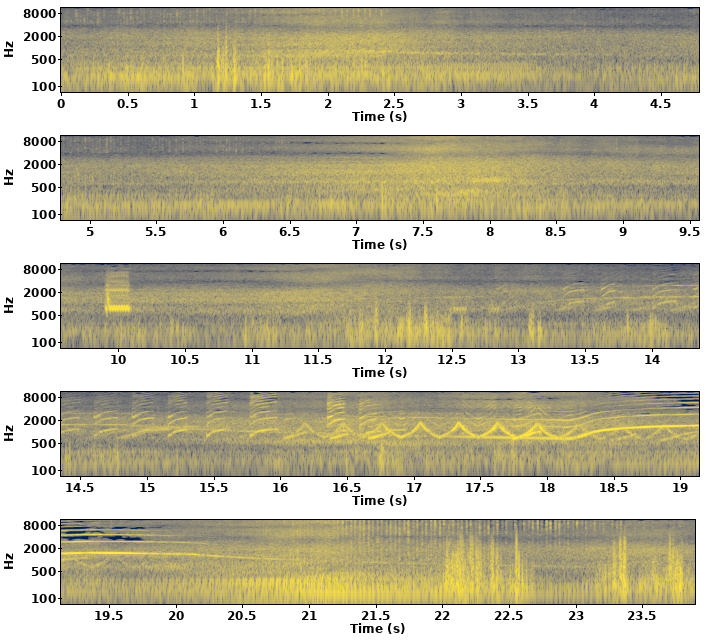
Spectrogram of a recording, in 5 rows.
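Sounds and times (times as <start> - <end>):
passing vehicle engines rumbling: 0.0 - 23.9
police siren wail: 9.9 - 10.2, 12.4 - 21.8
police siren yelp: 9.9 - 10.2, 12.4 - 21.0.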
